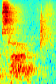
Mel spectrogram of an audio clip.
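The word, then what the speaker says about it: ψ: So you literally pronounce every letter, every letter that's in the word. Kind of like in Spanish. Yes. Yeah. Pronounce every letter that's in the word. There's no silent letters in Greek.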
